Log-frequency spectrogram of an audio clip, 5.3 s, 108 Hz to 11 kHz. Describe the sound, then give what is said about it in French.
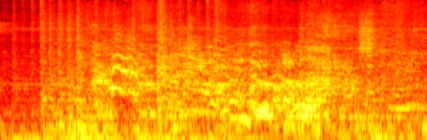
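A tiger roars and snarls ferociously as it leaps from brush beside a sugarcane field and bites an elephant's mahout, a loud continuous growling mixed with sharp crashing and thrashing sounds as it attacks. “Le tigre furieux jaillit des broussailles à la vitesse de l'éclair, bondit à près de 3 mètres du sol, les griffes labourant l'air, et mord profondément le cornac terrifié.”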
